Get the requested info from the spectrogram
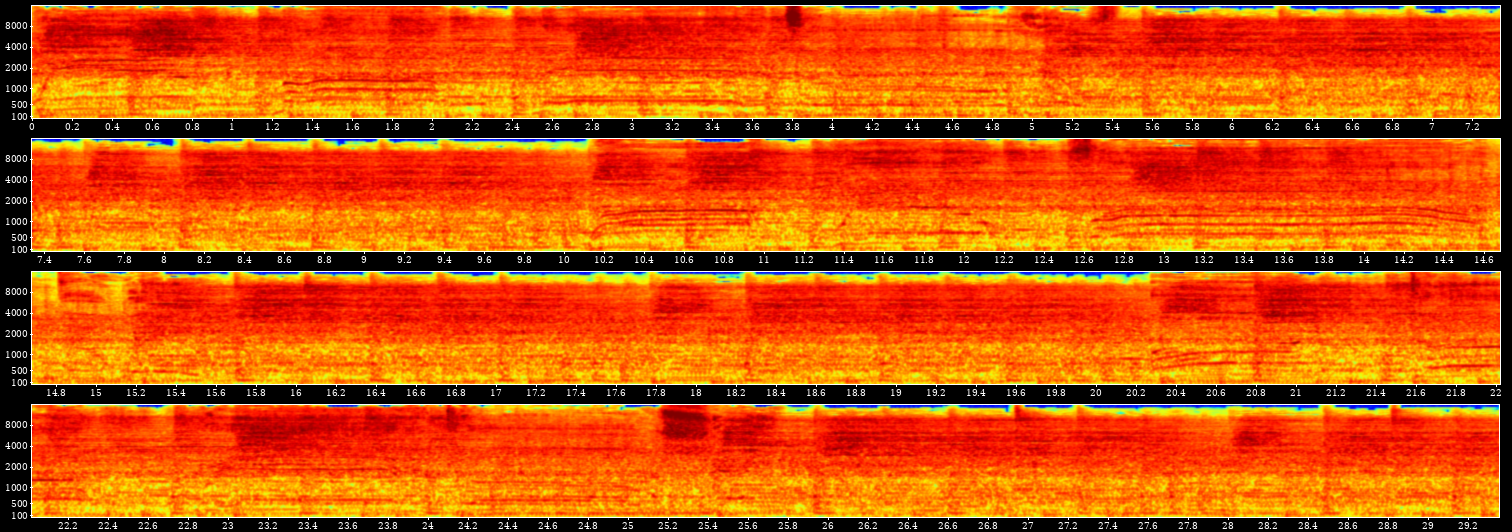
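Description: Rock band playing: electric guitars, bass guitar and drums, with a man singing a few phrases over them.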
